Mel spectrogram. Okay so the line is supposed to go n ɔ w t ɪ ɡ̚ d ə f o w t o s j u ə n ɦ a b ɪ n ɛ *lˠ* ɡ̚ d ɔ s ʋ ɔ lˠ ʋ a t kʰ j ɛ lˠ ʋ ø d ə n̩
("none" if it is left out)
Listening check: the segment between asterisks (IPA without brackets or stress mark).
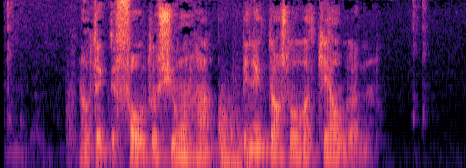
none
